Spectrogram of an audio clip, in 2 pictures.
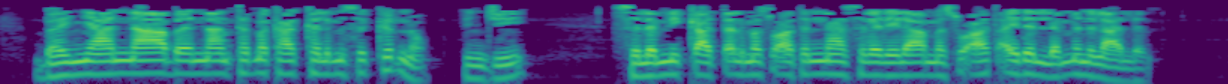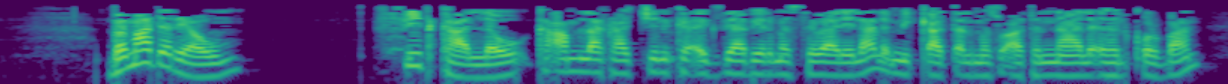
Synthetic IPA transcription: bəɨɲːaɨnːabəɨnːant̪ʰəməkʰakːəlmɨsɨkːɨɾnə̰w | ʔɨɲd͡ʒih | sɨləmːikʼːat̪ʼːəlməsʔa̰t̪ɨnːasɨləle̞laməsʔa̰t̪ʰajd̪əlːəmːɨnːɨla̰lːə̰n | bəmad̪əɾjawum | fit̪kʰalːəwkʰəʔamlakʰat͡ʃːɪnkʰəɨɡzijaβhe̞ɾməsəβjale̞laləmːikʼːat̪ʼːəlməsʔa̰t̪ɨnːaləʔɨhɨlkʼʊɾban

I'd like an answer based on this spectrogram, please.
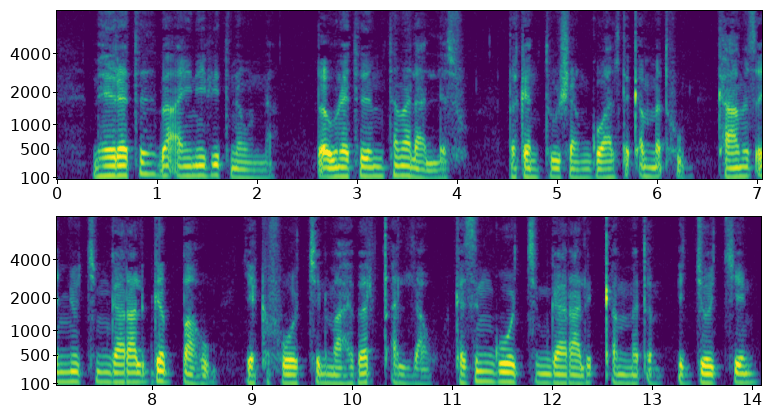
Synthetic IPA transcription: mɨhɨɾət̪ʰɨhbə̰ʔa̰jnebet̪nəwɨnːa | b̥əɨwnət̪ʰɨmt̪ʰəməlalːəsu̥ | b̥əkʰənt̪ʰuʃəŋɡoalt̪ʰəkʼəmːət̪ʼhṵm | kʰəaməsʼəɲːo̞t͡ʃːɪmɡaɾalɡəbːaɦum | jɛkʰɨfo̞t͡ʃːɪnmahbəɾt̪ʼəlːaw | kʰəzɨŋɡwot͡ʃːɪmɡaɾalɨkʼːəmːət̪ʼɨmʔɨd͡ʒːo̞t͡ʃːen

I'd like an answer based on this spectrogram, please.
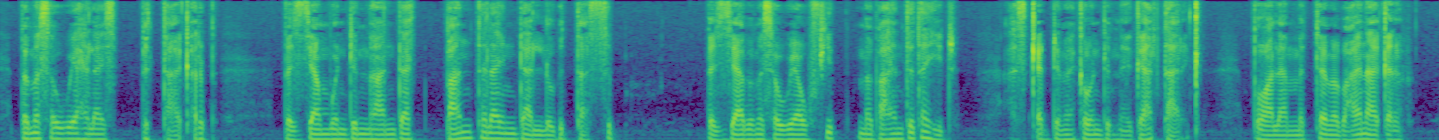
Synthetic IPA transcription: b̥əməsəwjahlajs | b̥ɨt̪ːakʼəɾb | b̥əzːijamwɔnd̪ɨmːɨhand̪at͡ʃ | b̥ant̪ʰəlajɨnd̪alːəwbɨt̪ʰːasːɨβ | b̥əzjabəməsəwjawfit̪ | məβahɨnt̪ʰɨt̪ʰəhid̪ | ʔaskʼəd̪ːəməkʰəwɔnd̪ɨmːɨhɡaɾt̪ʰaɾɨkʼ | b̥əhʷalamːət̪ʰːəməβahɨnakʼɾβ

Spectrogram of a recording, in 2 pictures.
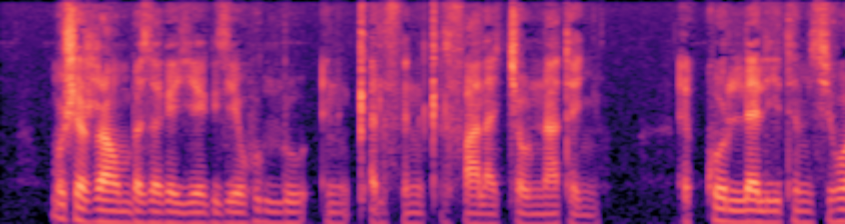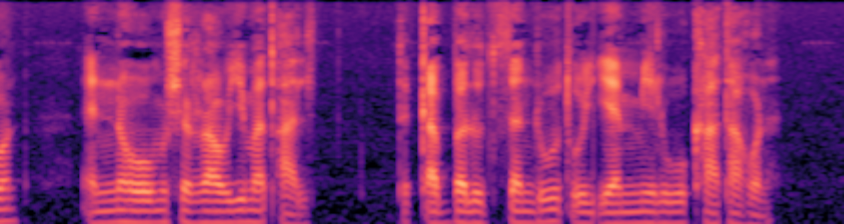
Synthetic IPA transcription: muʃɪrːawnbəzəɡəjːɛɡize̞hulːuɨnkʼɨlfɨnkʼɨlfalat͡ʃːɛwɨnːat̪ʰəɲːu | ʔɨkʰːunləlit̪ʰɨmsiho̞n | ʔɨ̰nːəhomɨʃɪrːawjɪmət̪ʼal | t̪ʰɨkʼːəbːəlut̪z̥ənd̪wʊt̪ʼujɛmːilwʊkʰat̪ʰaho̞nə

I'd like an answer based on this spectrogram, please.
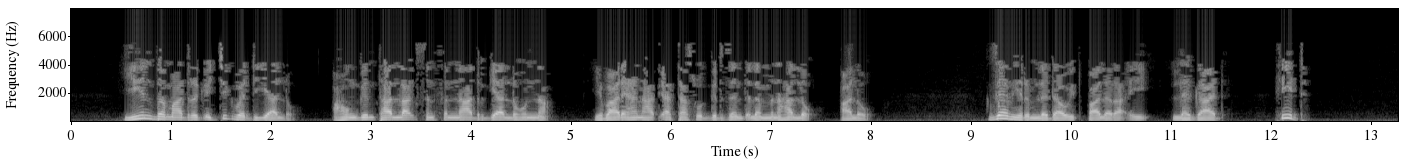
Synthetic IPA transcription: jɪhɨnbəmad̪ɾəɡɨd͡ʒːɪɡbəd̪ɨjalːə̰hu | ʔahuŋɡɨnt̪ʰalːakʼsɨnfɨnːaːd̪ɾɨɡialːəhuɨnːa̰ | jɛβaɾjahɨnhat̪ʼjat̪ːaswɔɡɨd̪zənd̪ɨləmːɨnɦalːəhu | ʔalə̰w | ɨɡzjaβhe̞ɾɨmləd̪awit̪baləɾaʔe | ləɡad̪ | hid̪

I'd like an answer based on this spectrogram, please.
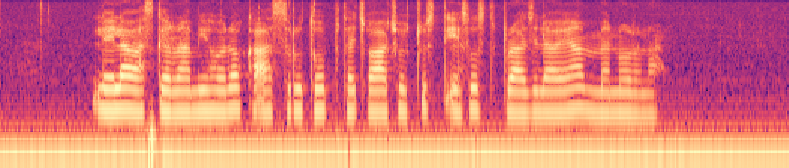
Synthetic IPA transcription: le̞lawasɡərːamijɛho̞nəwkʰəʔasːɨɾut̪ʰo̞pːt̪ʰət͡ʃʼəwat͡ʃʰo̞t͡ʃːwʊst̪ʼjɛso̞st̪ʼbɾazilawijanməno̞ɾnəw

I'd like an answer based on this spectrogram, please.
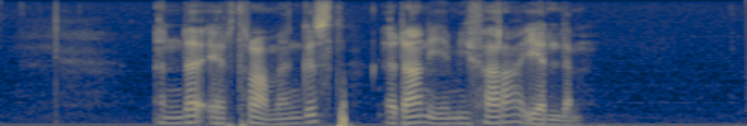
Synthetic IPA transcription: ʔɨnd̪əʔeɾt̪ɾaməŋɡɨst̪ʔɨd̪anjɛmːifəɾajɛlːəm

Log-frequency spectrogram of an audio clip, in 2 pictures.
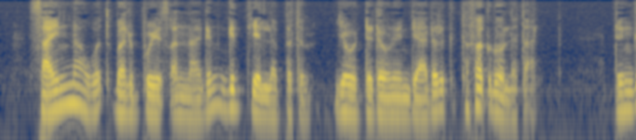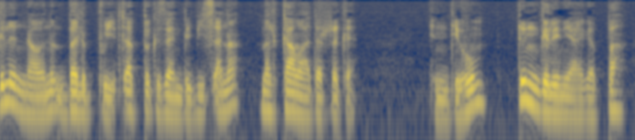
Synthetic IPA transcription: sajɪnːawɔt̪ʼbəlɨbːojɛsʼə̰nːaɡɨnɡɨd̪jɛlːəbːət̪ʰɨm | jɛwɔd̪ːəd̪əwnɨnd̪ijad̪əɾɡt̪ʰəfəkʼd̪o̞lːət̪ʰa̰l | d̪̥ɨŋɡɨlɨnːawnɨmbəlɨbːujɪt̪ʼəbːɨkʼzənd̪bisʼə̰na | məlkamad̪ərːəɡə | ʔɨnd̪ihum | d̪̥ɨŋɡɨlɨnjaɡəbːa

